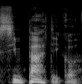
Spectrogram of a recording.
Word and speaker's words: simpatico: I'm also thinking of an adjective like simpatico. – Simpatico. So if we divide this adjective in syllables, the stress is on pa. Simpatico. So the stress is not on the second to last syllable.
